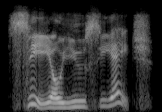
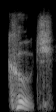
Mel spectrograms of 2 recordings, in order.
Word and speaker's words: couch: you'll get this right how do you pronounce the word c-o-u-c-h is it a couch b cooch or forget about it it's all sofas yes the right answer is b cooch and we're going to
